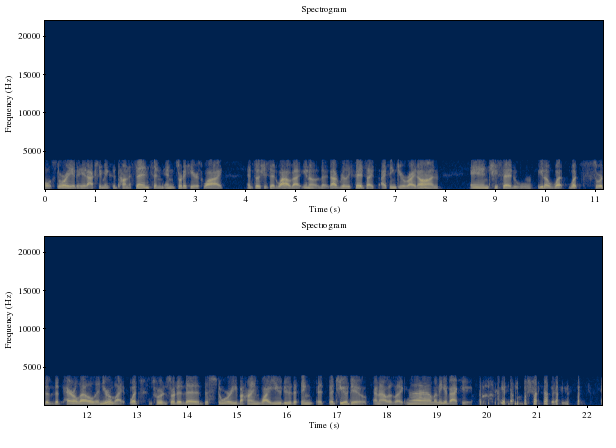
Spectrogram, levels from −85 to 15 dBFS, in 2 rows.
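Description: Throughout, the GSM full-rate codec gives the speech a buzzy, gravelly roughness within a 200 to 3500 Hz line band. This grainy pulse-driven texture fits a 13 kbps GSM coder rather than plain band-limiting. Lost GSM frames follow at 12.5 to 12.55 s, after "the parallel in your", and at 19.58 to 19.69 s, after "me get back to". The missing 40 ms and 100 ms were filled by repeating the last good frame. Each gap is heard as a brief metallic ring, unlike the abrupt silence of a dropout.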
